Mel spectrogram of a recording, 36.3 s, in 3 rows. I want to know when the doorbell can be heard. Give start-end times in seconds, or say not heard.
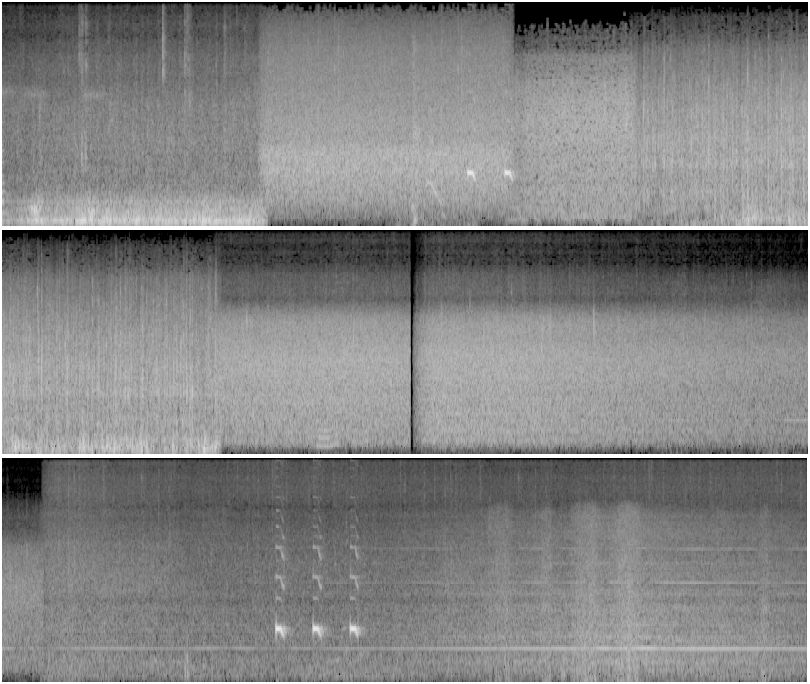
7.0-7.7, 28.3-29.6.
